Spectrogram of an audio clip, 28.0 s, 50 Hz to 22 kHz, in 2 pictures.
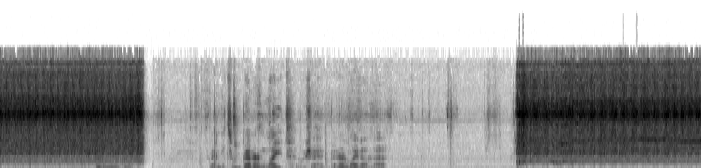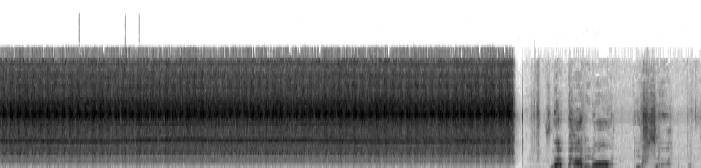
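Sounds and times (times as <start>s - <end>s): cordless drill motor whine: 0.0s - 3.0s, 10.3s - 24.4s
hole saw grinding into brass: 0.0s - 3.0s, 10.3s - 24.4s.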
